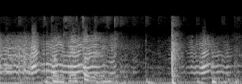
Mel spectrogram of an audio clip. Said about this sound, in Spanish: Y este mosquito que está por aquí.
